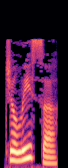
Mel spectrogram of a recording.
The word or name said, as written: jalisa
